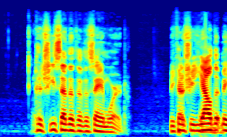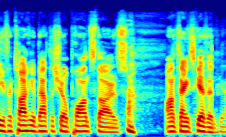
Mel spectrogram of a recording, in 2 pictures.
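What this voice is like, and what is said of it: Usual voice. Nothing is said of it.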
